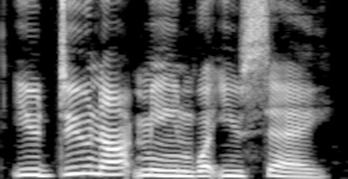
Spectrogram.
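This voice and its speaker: An actress playing an earnest, proud young governess, speaking with careful, emotional delivery in a dramatized classic novel. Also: female voice, on the high side, animated, slow, a bit bright, clear, resonant tone, no room sound, studio quality. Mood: indignant. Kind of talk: first-person dramatized storytelling of classic novel.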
